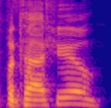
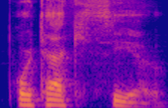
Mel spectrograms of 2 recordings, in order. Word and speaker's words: Portacio: couldn't pronounce earlier, Will's Potassio. Spataschio. Potassio. Yeah, yeah, yeah. I've How does that's a POR make that sound? pour. Poor Tassio. Tachio. C. So. CIO. Oh, okay. Portacio.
